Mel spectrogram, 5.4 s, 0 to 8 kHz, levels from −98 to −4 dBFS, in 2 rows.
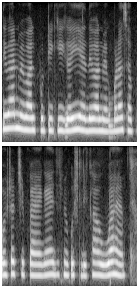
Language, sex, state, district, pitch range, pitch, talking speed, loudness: Hindi, female, Jharkhand, Garhwa, 245-260 Hz, 255 Hz, 175 wpm, -14 LUFS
